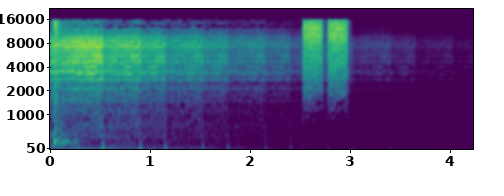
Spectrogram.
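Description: Closing seconds of an electronic breakcore track: a loud, distorted wash of noise with kick-drum hits fades out over about two and a half seconds, then two short bursts of noise, then the sound cuts away to silence.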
